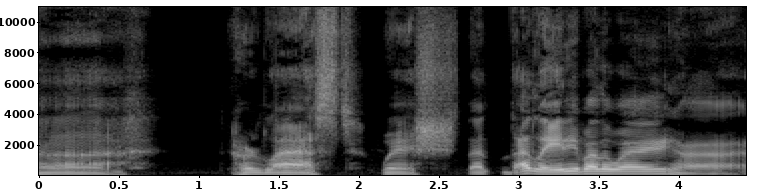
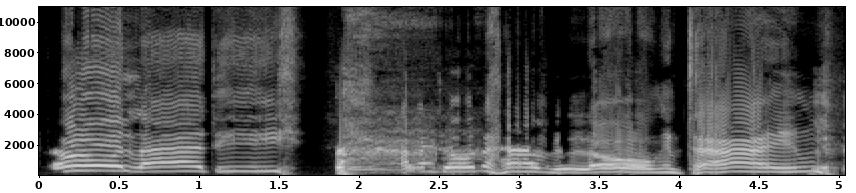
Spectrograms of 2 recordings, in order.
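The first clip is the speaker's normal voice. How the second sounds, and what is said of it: Put-on Irish accent. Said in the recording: “with an Irish accent?”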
